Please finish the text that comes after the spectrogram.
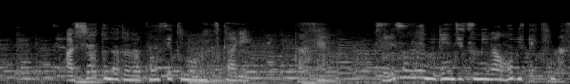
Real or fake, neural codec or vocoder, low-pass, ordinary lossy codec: fake; codec, 44.1 kHz, 3.4 kbps, Pupu-Codec; 7.2 kHz; none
